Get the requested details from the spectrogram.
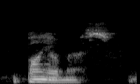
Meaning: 1. The total mass of a living thing or a part thereof (such as a cell) 2. The total mass of all, or a specified category of, living things within a specific area, habitat, etc
- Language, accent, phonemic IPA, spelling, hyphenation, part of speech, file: English, Southern England, /ˈbaɪə(ʊ)mæs/, biomass, bi‧o‧mass, noun, LL-Q1860 (eng)-biomass.wav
